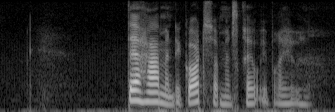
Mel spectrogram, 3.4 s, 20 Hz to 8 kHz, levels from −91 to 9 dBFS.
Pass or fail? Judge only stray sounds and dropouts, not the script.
pass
